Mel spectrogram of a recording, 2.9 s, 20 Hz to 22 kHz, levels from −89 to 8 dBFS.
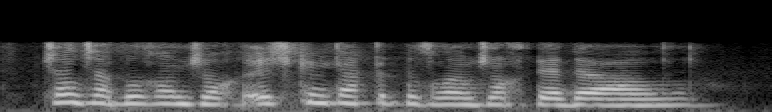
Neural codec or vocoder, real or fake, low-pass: codec, 16 kHz, 2 kbps, FreqCodec, smaller model; fake; 5.4 kHz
